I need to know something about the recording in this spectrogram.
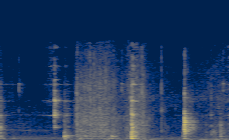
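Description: Metal tools clinking and clattering while being rummaged through and picked up: about five sharp separate knocks.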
